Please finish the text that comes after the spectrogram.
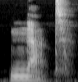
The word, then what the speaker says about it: gnat: So, if you have the letters G and N together, you normally will not pronounce the G. And one example might be gnat or a line.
